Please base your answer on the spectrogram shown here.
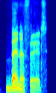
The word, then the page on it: benefit: British English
